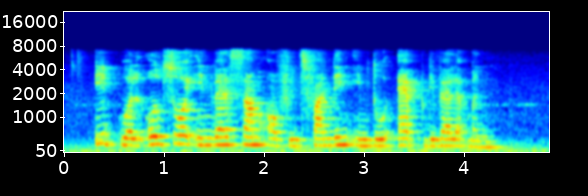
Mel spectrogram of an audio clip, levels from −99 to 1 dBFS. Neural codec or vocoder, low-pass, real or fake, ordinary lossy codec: none; 7.2 kHz; real; none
